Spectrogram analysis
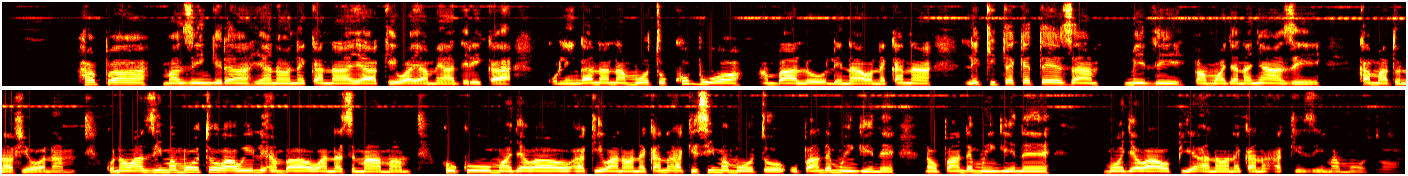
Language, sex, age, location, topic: Swahili, male, 18-24, Nakuru, health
